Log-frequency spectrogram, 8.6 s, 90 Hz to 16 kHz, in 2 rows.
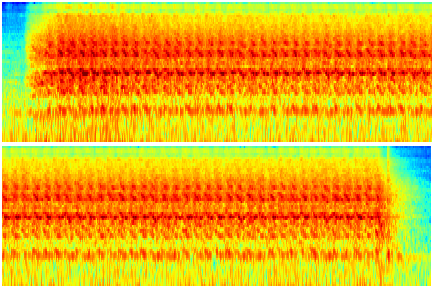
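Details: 1972 Dodge D100 V8 with new solid roller camshaft and Speedmaster 265cc heads, first start after top-end install, timing to be advanced and checked; ragged, uneven beat with much hiss, loose idle before shutoff. Rough running.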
